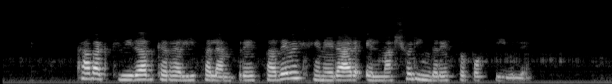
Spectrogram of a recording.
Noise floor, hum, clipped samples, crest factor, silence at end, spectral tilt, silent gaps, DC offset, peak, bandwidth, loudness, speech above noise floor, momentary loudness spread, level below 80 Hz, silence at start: -52 dBFS; none; under 0.1%; 16 dB; 0.8 s; -9 dB/octave; none; under 0.1%; -2 dBFS; 10 kHz; -19 LUFS; 34 dB; 13 LU; -66 dBFS; 0.75 s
